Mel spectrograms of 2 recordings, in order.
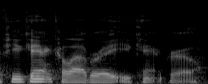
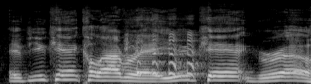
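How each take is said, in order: First: It is said at a normal conversational volume. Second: It is said louder, with more force.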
